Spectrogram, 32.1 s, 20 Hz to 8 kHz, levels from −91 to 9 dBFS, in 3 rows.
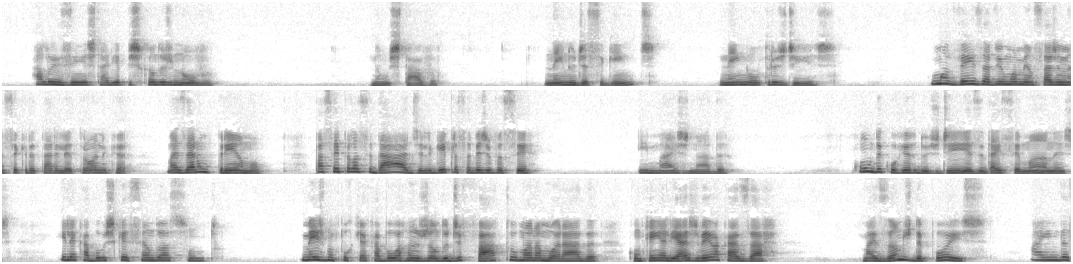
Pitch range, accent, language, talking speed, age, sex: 160-220 Hz, Brazilian, Portuguese, 130 wpm, 30-49, female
